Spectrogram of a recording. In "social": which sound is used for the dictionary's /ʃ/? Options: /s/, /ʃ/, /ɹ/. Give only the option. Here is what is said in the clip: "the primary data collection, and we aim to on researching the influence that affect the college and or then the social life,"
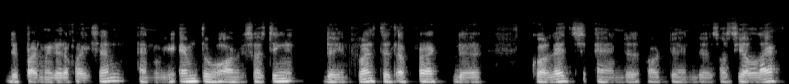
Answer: /s/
